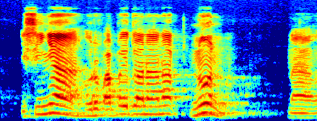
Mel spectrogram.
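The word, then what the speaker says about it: نون: Nun. Nah, untuk pelafalannya harus jelas. Nun. Lidah di bagian atas. Mau ke gigi seri.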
